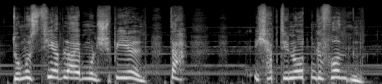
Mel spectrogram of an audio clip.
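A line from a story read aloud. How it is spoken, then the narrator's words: Screamed. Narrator (German): schrie Luna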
